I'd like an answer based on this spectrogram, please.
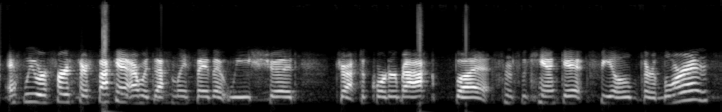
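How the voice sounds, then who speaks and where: A woman phoning in to a sports talk show as a caller, speaking a little hesitantly with frequent "um" fillers over a phone line. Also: medium pitch.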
